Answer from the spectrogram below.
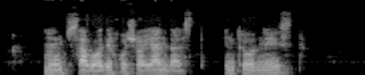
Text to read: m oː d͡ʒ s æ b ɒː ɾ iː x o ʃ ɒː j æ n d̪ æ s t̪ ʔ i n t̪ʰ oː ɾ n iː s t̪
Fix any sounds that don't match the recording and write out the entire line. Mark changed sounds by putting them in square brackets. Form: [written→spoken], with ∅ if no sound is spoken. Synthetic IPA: m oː d͡ʒ s æ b ɒː ɾ iː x o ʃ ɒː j æ n d̪ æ s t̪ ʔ i n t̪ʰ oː ɾ n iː s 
